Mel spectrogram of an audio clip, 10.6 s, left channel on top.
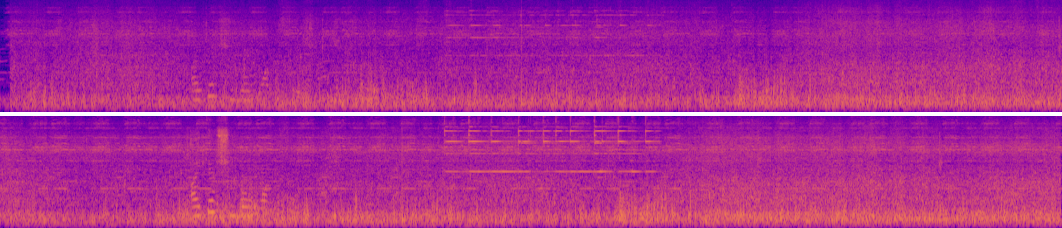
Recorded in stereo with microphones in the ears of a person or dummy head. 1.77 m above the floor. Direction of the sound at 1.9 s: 75° right (ahead or behind).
